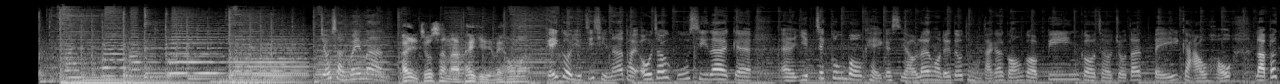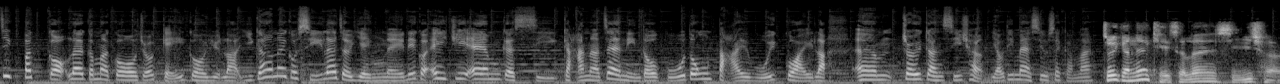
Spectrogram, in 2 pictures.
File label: cantonese; 【年尾股價催化期消息頻繁】澳美百億合作礦業股氣氛升溫; SBS Chinese; global finance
